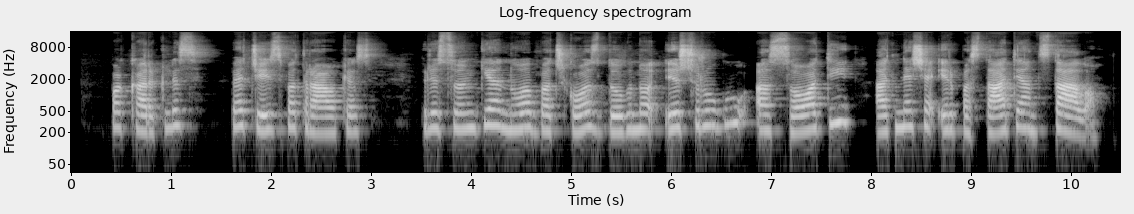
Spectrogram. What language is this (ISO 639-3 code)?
lit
